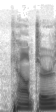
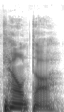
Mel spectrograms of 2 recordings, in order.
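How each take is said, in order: First: It is said with an English R sound. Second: It is said without any R sound.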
